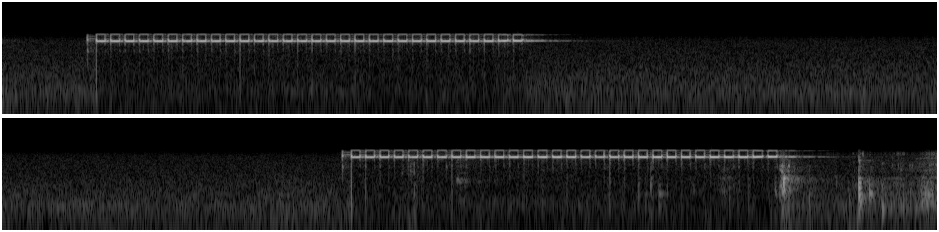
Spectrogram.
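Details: Dolphin novelty telephone after repair: two clean, shrill electronic ring bursts about two seconds each with a quiet gap; ringer working properly.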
